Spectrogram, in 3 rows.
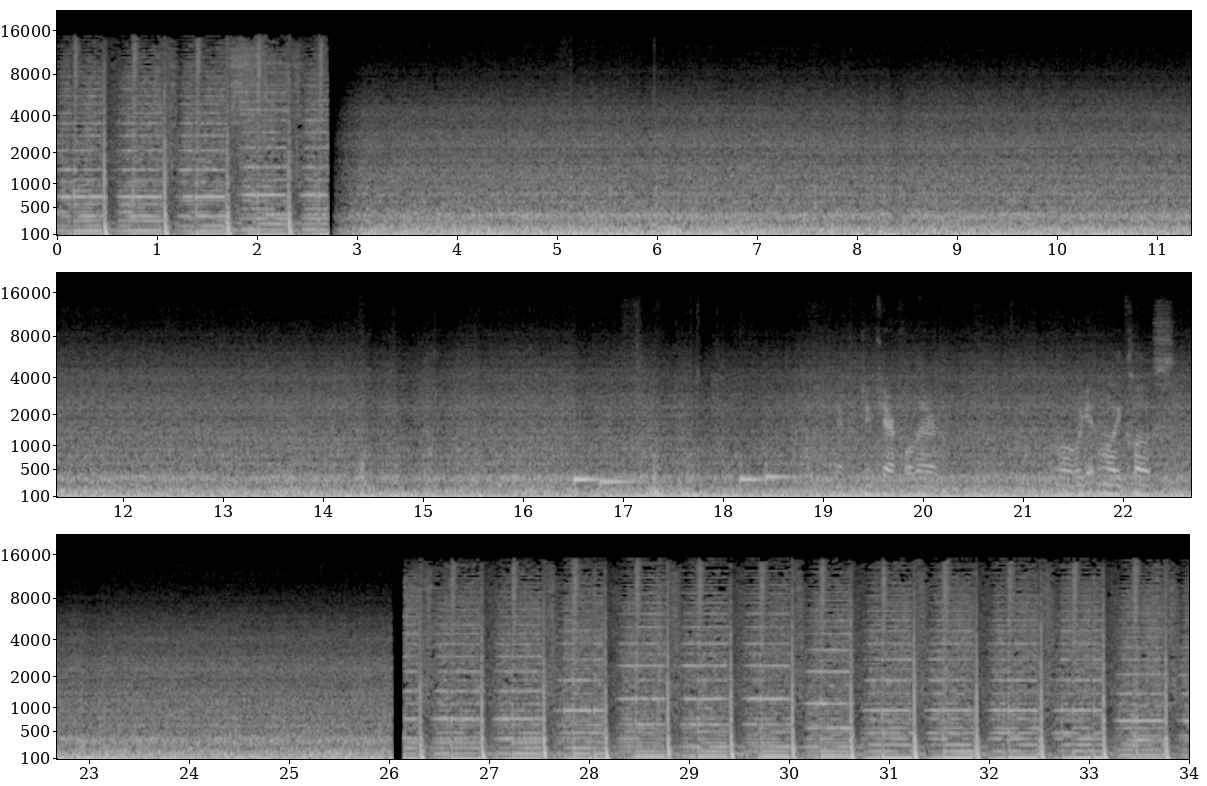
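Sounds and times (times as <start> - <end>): road and tyre noise in car: 0.0 - 34.0
faint brief tones: 16.5 - 17.4.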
